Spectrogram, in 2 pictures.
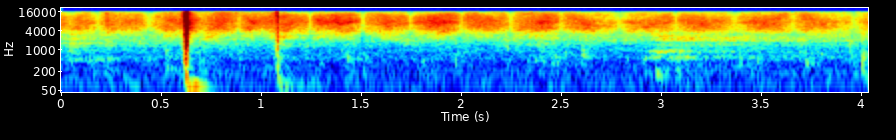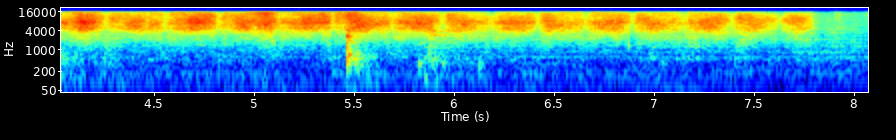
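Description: Felt eraser being rubbed back and forth across a chalkboard, a steady scratchy rubbing made of repeated strokes. A sharp knock sounds just over half a second in, with fainter knocks later.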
